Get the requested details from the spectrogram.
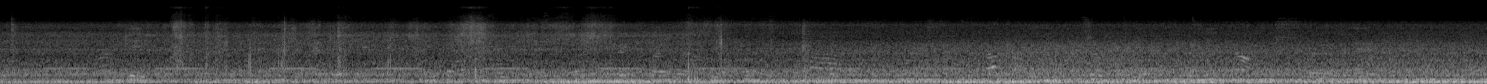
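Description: Tyres hiss on a slushy road.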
